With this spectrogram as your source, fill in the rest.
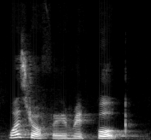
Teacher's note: question starts with the word what so it's a wh question so our voice falls at the end · cho nên khi hỏi, người nói sẽ xuống giọng ở cuối câu.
